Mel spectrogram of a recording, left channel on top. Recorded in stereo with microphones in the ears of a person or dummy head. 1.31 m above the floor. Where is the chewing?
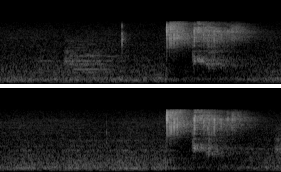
10° right (ahead or behind), 2.5 m.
